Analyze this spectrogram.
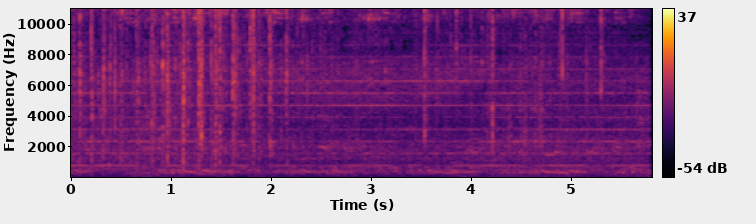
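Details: Domestic pigeons, called kabutar, cooing as a dense low chorus of many overlapping birds. Soft, rolling curved coos recur about every second over steady hiss, with scattered sharp clicks throughout.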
